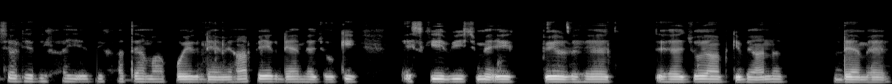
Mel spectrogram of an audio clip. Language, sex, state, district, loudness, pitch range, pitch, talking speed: Hindi, male, Bihar, Supaul, -19 LUFS, 120-130 Hz, 125 Hz, 195 wpm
